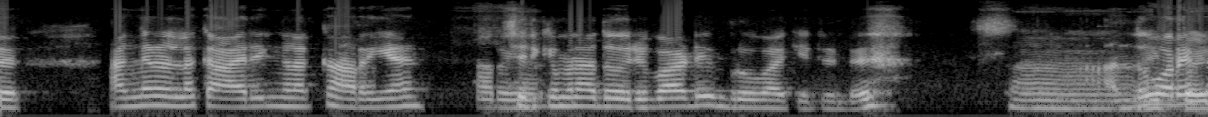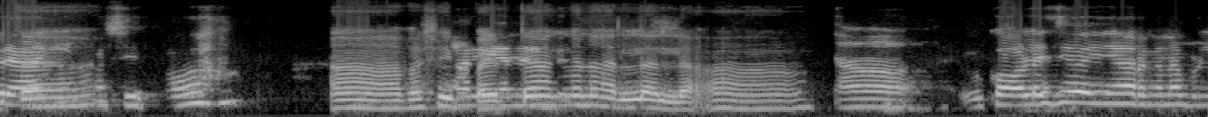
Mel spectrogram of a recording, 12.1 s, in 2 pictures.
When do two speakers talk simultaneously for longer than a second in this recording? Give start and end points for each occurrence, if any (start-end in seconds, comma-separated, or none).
none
